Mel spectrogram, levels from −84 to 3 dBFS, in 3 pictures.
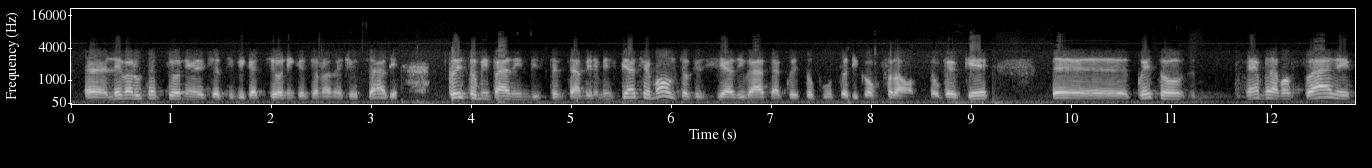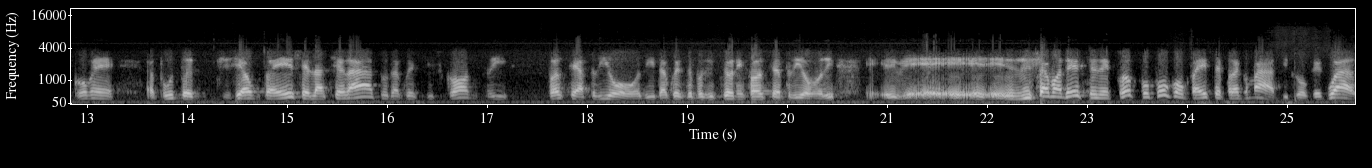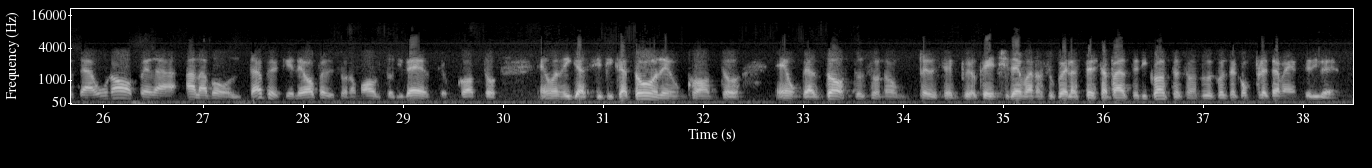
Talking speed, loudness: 150 wpm, -25 LUFS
